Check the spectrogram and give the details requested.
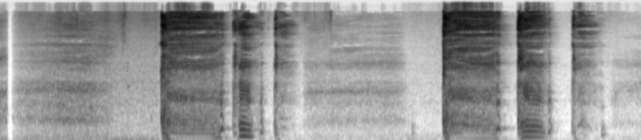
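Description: Repeated harsh coughs with throat clearing and brief voiced catches between them; a plain cough.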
